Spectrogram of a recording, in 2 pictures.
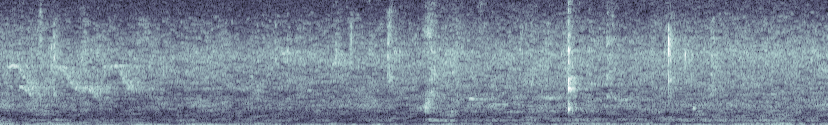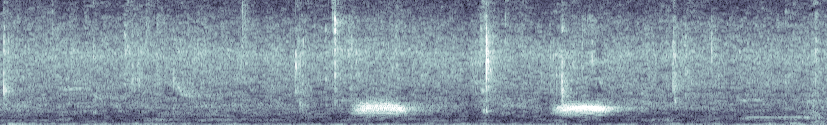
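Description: Faint chewing and lip-smacking clicks while eating by hand, with two short bird calls, one about six seconds in and one about a second later; the calls are the loudest sounds.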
